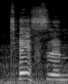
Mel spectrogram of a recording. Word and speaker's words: Thesen: to knysna we're on tessen island they say it like that testing but what a beautiful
